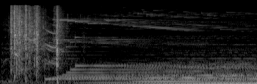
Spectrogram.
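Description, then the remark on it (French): An instant camera's shutter clicks as it is aimed at a rabbit, with a quick burst of sharp mechanical snaps, then a single click with a flash, followed by a steady, rising electronic whine that lingers to the end. “Salim s'empara de l'appareil photo abandonné et visa le lapin.”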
